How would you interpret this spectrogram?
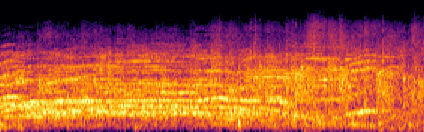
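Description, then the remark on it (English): A loud festival crowd at a show cheers and whoops continuously, many voices overlapping in a dense, sustained roar with high rising shouts breaking through for a few seconds. “So don't go woo after I say this next line.”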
